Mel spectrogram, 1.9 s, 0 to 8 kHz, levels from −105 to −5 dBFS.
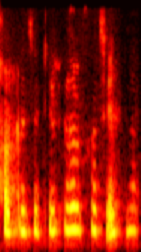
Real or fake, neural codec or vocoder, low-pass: fake; autoencoder, 22.05 kHz, a latent of 192 numbers a frame, VITS, trained on one speaker; 7.2 kHz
